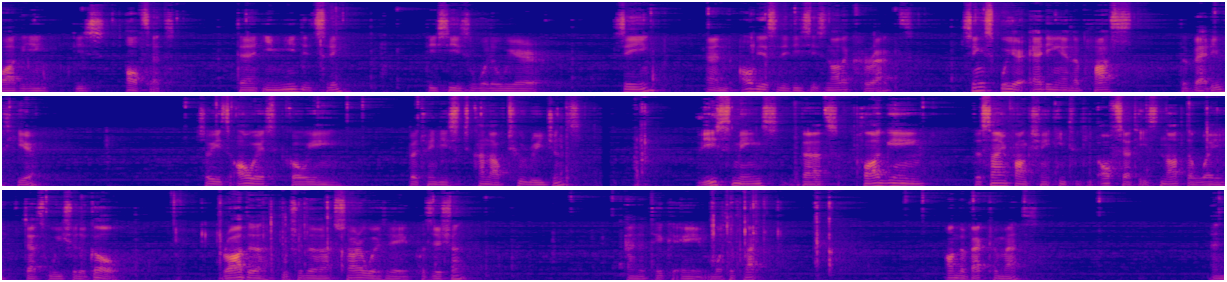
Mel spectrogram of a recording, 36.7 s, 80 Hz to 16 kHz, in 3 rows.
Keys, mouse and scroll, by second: 0.9-3.4 middle drag, 3.4-4.1 scroll up 1, 4.1-6.6 middle drag, 6.6-7.6 drag, 7.6 g, 9.0-12.3 ctrl+middle drag, 12.3 click, 13.4-16.7 typing, 14.2 click, 14.7 click, 15.5 click, 16.0 click, 18.3 ctrl+alt+shift+q, 20.3-21.7 middle drag, 21.7 click, 22.9-23.8 middle drag, 23.8-24.4 drag, 24.4 g, 25.4-26.6 middle drag, 26.6 ctrl+a, 29.4-30.3 middle drag, 30.3-33.4 drag, 34.3 click, 35.6 drag.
